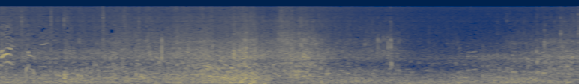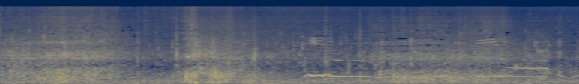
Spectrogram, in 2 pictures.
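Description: Water sloshes and splashes around a man wading.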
